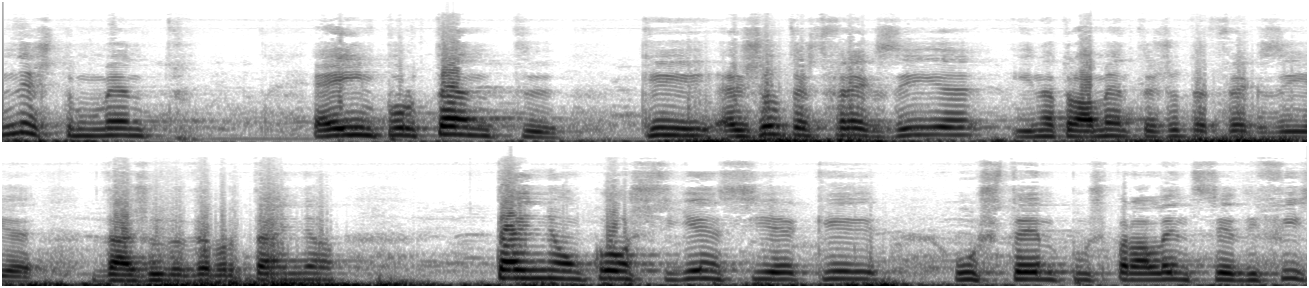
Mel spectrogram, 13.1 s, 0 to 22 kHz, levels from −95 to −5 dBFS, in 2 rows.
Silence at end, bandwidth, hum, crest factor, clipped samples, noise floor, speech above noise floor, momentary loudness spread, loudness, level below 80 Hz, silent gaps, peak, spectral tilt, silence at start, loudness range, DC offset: 0 s; 4.8 kHz; none; 12 dB; under 0.1%; -43 dBFS; 32 dB; 12 LU; -15 LUFS; -18 dBFS; none; 0 dBFS; -9.5 dB/octave; 0 s; 2 LU; under 0.1%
